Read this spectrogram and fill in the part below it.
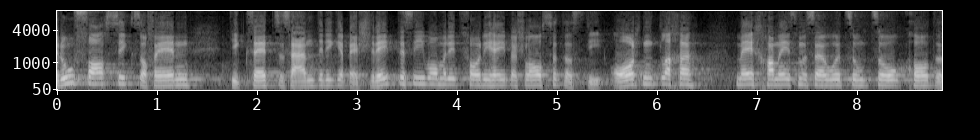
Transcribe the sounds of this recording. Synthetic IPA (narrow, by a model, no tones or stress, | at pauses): əɾuːffɑsːiɡsofɛɾn | d̥iksɛt͡səsænd̪əɾiɡəbɛʃtɾɪt̪ːəsiʋoməɾjɪt͡sfɔɾihɛɪjbɛʃlɔsəd̥ɑsd̥iʔɔɾd̥n̩tləχə | mɛχɑnɪsməsœʊət͡sʊmt͡soːkχoːd̥ɑ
